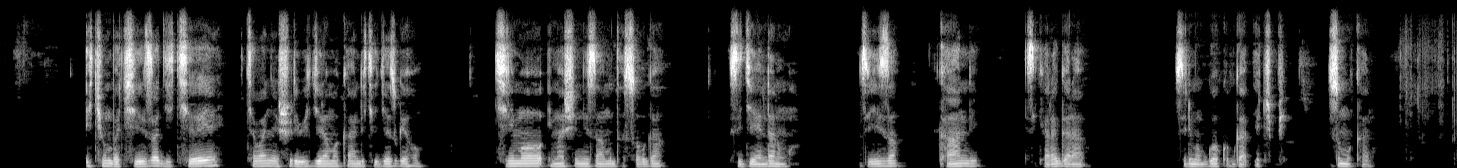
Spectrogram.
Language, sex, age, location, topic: Kinyarwanda, male, 25-35, Nyagatare, education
